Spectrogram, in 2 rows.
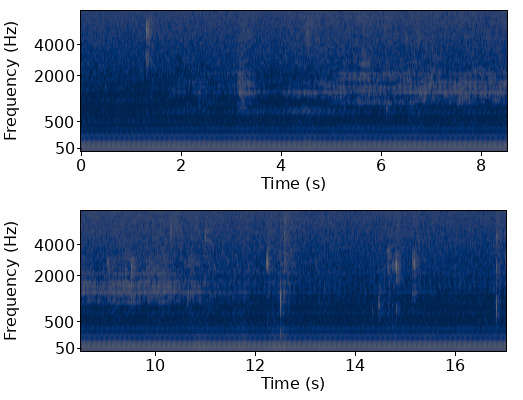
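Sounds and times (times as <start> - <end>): low electrical hum: 0.0 - 17.0
soft chewing and lip sounds: 9.0 - 12.9, 14.3 - 15.5, 16.7 - 17.0.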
